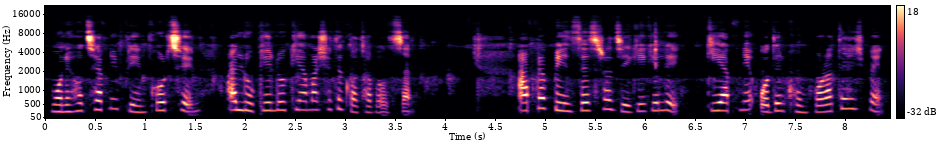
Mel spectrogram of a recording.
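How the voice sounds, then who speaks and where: A woman's voice: high voice, normal speed, darkish tone, slight background noise. A woman reading a story voices a playful, teasing young man in a story.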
